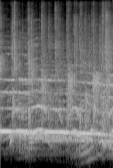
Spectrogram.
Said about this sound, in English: So I'm going to ask you to cheer for the party you want to vote for. So any votes for the Thunderbirds Go party?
